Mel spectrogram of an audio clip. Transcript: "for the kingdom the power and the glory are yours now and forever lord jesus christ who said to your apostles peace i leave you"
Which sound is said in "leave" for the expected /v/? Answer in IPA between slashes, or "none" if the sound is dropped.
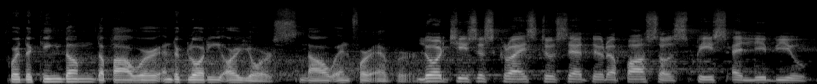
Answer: /b/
